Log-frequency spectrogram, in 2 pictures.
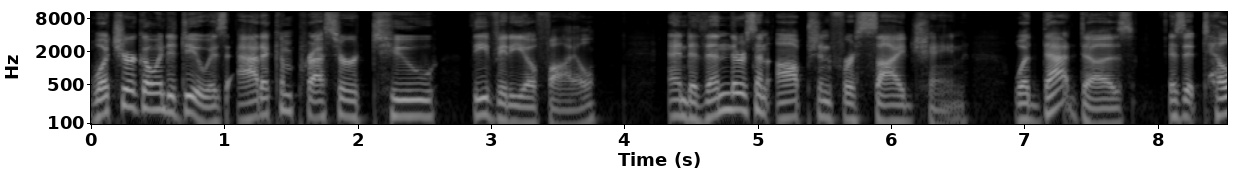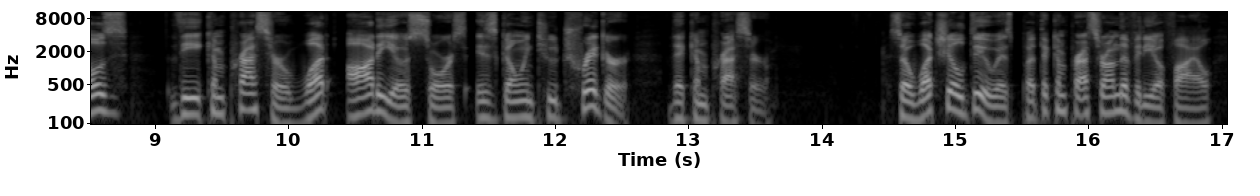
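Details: Adult man; typical speech.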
